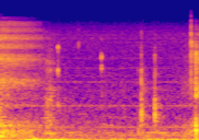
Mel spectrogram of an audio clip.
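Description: A few soft, sharp clicks from a computer mouse, spaced irregularly over a quiet background, fairly faint.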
